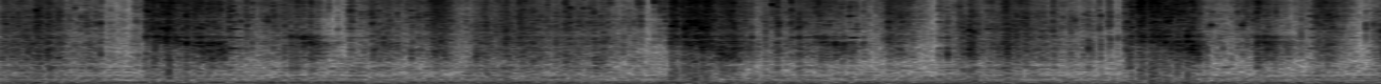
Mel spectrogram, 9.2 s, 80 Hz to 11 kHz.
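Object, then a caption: Rolled soap curls crushed by hand. A pile of small, hollow, rolled dry soap curls in pink, blue, white and yellow sits in a bowl and is squeezed, crushed and rubbed in both hands with long lilac nails. Dense, bright, crackly crunching runs throughout with almost no low end. It swells into louder bursts at about 1, 4.5 and 7.5 seconds before easing back to a softer rustle.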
